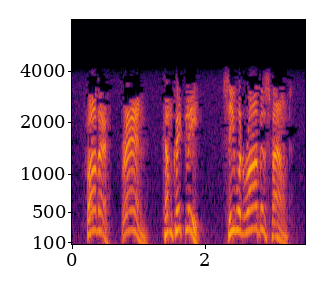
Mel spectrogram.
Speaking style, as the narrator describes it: shouted down at them

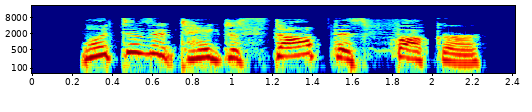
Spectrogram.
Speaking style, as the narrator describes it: shouts

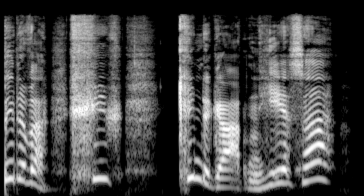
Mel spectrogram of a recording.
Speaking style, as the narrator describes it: Ponder wheezed

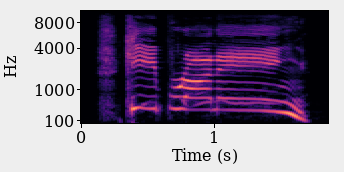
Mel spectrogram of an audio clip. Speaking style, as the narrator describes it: Tim shouted in response

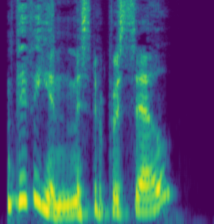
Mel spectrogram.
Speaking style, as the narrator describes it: what sounded like a giggle

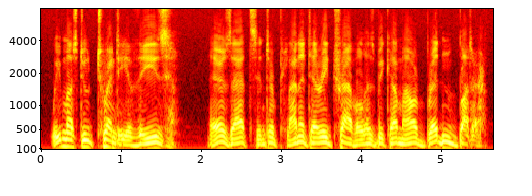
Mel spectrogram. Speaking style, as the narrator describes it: calculated dryly

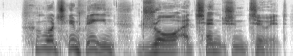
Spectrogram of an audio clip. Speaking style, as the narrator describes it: said Ron, half laughing

